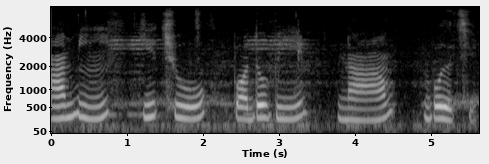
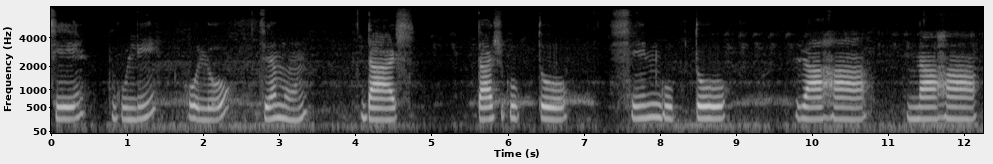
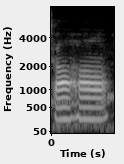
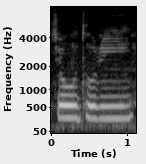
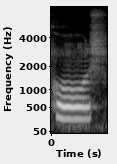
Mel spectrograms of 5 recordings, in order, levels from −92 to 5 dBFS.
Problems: constant background noise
